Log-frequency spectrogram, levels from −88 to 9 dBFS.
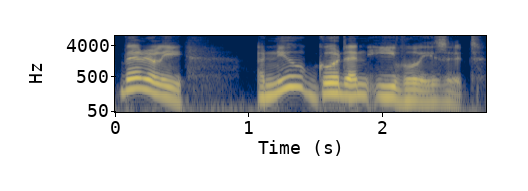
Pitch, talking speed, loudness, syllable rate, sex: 150 Hz, 170 wpm, -17 LUFS, 5.1 syllables/s, male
